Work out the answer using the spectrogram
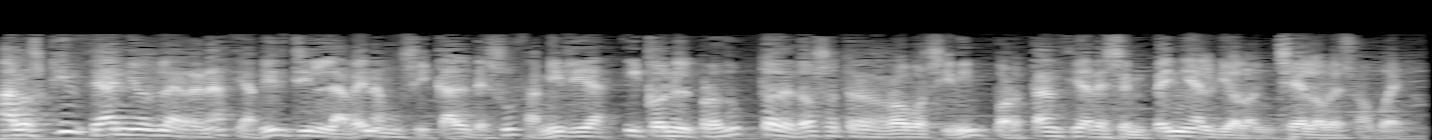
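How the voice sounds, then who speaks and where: An actor playing a solemn, mock-grave documentary narrator in a film comedy. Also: male voice, lowish voice, very animated, fast, few pauses, fairly bright tone, highs cut off, faint music behind.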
